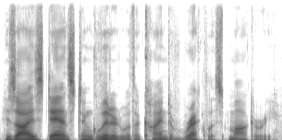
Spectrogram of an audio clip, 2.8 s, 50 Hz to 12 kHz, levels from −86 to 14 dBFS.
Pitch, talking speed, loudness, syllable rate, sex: 115 Hz, 235 wpm, -21 LUFS, 6.5 syllables/s, male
